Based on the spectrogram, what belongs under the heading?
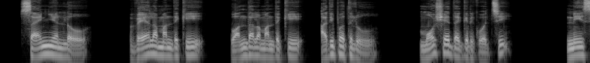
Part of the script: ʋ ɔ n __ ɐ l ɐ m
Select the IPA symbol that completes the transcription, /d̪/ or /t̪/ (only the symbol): d̪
